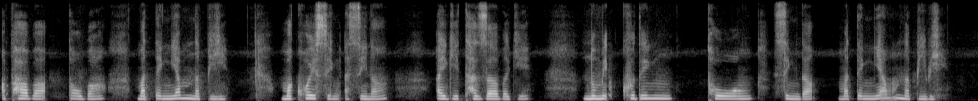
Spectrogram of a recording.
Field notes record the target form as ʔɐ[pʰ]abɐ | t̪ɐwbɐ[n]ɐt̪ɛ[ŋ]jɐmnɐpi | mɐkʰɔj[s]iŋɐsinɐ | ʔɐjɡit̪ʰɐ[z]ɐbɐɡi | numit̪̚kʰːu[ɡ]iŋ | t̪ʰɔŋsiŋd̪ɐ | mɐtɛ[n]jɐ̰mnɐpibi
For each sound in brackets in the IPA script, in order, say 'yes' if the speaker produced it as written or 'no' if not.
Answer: yes, no, yes, yes, yes, no, no

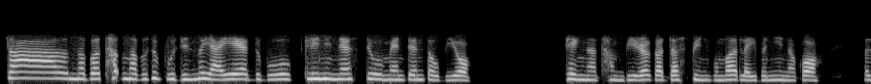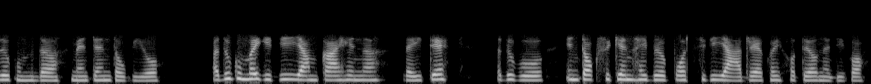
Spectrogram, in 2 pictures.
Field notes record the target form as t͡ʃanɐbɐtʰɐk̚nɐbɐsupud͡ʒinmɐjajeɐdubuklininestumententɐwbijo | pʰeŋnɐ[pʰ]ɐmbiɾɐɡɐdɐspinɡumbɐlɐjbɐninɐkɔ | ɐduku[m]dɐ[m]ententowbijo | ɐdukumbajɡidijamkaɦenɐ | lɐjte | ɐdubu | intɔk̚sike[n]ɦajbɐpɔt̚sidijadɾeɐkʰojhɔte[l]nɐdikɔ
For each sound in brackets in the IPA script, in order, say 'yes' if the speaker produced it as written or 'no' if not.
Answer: no, yes, yes, yes, yes

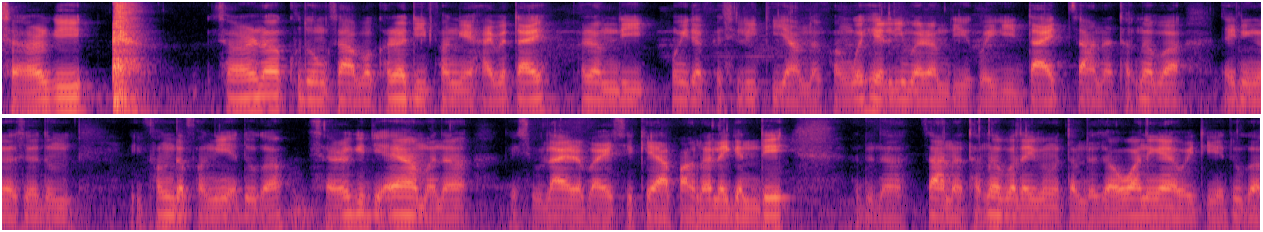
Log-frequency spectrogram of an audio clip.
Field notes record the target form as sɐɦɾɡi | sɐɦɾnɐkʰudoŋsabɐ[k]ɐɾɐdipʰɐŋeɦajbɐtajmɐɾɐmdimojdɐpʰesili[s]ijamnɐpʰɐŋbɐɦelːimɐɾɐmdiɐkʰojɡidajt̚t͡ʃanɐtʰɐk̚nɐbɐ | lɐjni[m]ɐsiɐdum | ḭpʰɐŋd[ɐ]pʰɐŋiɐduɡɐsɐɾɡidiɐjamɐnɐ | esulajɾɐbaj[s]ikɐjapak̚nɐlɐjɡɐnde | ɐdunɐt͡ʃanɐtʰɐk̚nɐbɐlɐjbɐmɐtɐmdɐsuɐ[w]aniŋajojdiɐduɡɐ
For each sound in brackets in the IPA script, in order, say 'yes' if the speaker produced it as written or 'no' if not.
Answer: no, no, no, yes, yes, yes

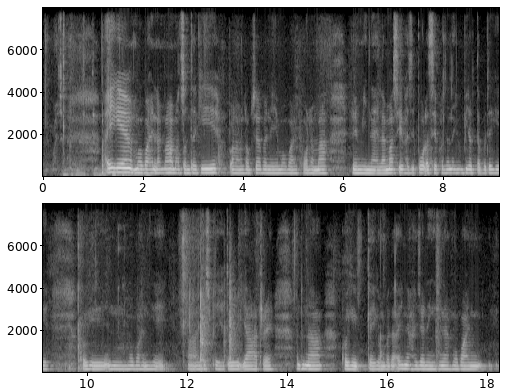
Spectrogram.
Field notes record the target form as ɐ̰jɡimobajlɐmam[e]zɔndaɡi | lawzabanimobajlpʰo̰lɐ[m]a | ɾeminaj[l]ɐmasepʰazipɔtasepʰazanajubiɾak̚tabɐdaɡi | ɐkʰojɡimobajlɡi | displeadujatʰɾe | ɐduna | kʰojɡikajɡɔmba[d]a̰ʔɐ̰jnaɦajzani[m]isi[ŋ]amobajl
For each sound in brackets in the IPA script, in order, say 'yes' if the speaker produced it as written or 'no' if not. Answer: no, yes, yes, yes, no, no

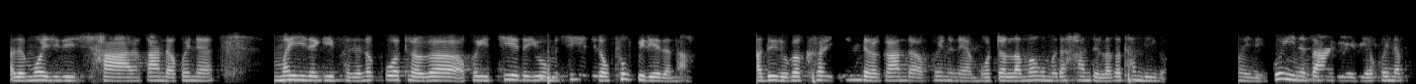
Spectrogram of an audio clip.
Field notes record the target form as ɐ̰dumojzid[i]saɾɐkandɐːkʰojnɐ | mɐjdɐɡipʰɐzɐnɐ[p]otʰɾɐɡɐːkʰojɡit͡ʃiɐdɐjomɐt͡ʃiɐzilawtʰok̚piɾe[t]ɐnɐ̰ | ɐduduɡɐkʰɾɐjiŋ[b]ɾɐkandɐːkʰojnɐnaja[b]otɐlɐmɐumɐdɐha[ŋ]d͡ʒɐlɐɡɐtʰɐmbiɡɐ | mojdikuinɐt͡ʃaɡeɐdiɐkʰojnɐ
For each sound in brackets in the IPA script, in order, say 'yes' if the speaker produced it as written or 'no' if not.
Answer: yes, no, no, no, yes, no

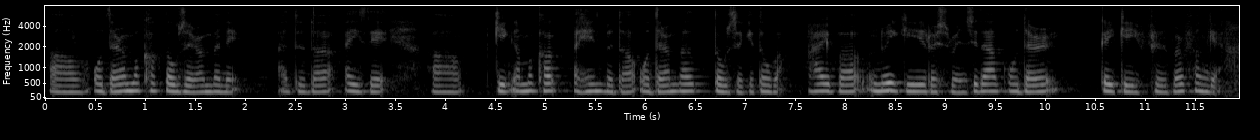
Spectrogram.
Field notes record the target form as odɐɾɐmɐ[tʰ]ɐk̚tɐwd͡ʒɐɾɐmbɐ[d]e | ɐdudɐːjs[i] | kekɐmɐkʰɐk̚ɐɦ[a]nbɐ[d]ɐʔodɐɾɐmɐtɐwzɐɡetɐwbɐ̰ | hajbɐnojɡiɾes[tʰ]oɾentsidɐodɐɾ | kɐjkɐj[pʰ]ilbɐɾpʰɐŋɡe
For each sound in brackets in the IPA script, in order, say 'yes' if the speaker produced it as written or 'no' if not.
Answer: no, no, no, no, yes, no, yes

